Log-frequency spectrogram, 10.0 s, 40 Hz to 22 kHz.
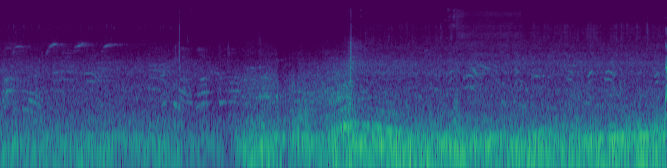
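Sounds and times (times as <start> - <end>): cars passing: 0.0 - 10.0
low traffic rumble: 0.0 - 10.0.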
